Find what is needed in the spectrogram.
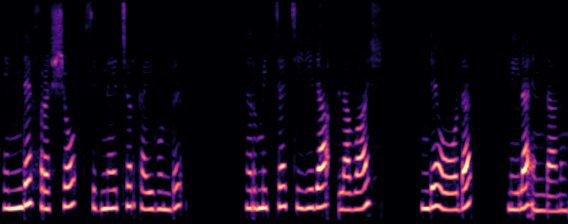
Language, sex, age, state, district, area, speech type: Malayalam, female, 18-30, Kerala, Wayanad, rural, read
